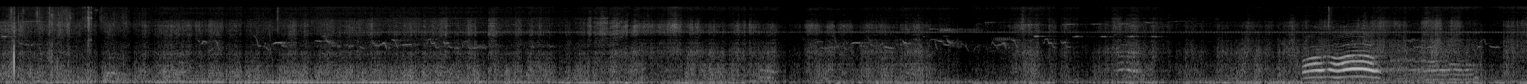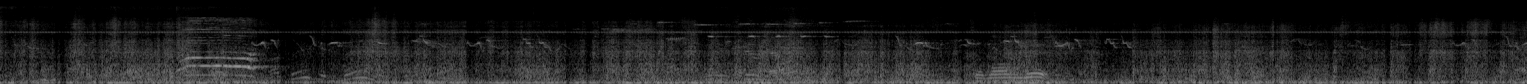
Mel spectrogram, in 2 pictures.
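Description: Outdoor background with a faint steady high-pitched whine while a firework mortar fuse burns down. A short, loud, pitched call with a wavering pitch comes about 13 seconds in, with fainter ones later. No launch or explosion is heard.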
